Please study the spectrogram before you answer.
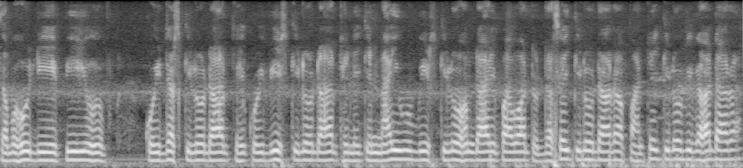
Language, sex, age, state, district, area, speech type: Hindi, male, 60+, Uttar Pradesh, Hardoi, rural, spontaneous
